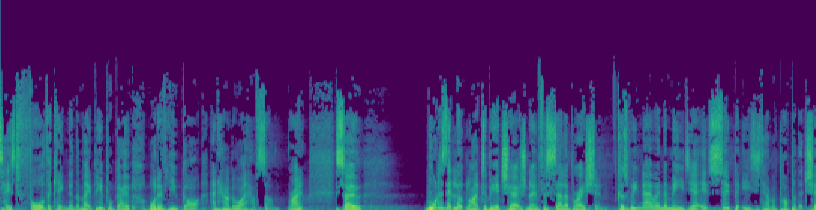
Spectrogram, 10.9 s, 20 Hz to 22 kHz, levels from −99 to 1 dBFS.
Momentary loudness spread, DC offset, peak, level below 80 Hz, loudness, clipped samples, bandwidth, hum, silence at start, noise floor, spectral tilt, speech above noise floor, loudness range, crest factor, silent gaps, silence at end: 10 LU; under 0.1%; -4 dBFS; -54 dBFS; -26 LUFS; under 0.1%; 15 kHz; none; 0 s; -58 dBFS; -4.5 dB/octave; 32 dB; 4 LU; 22 dB; none; 0 s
